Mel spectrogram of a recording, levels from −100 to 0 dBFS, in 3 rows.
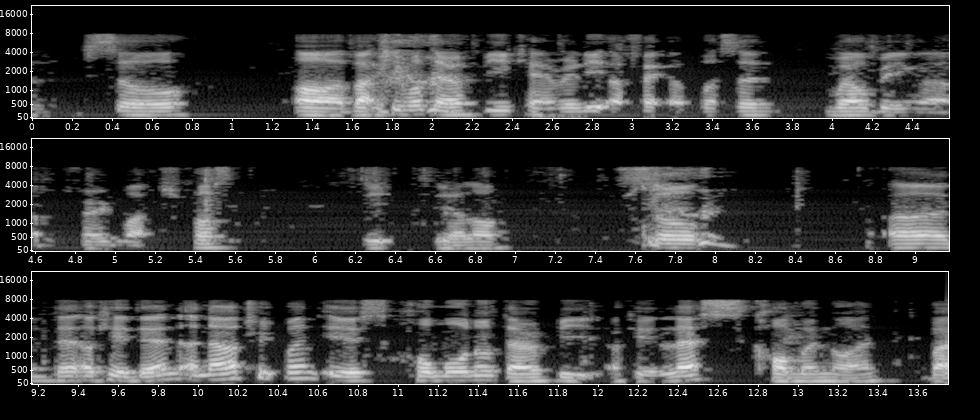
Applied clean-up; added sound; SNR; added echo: classical method spectral subtraction.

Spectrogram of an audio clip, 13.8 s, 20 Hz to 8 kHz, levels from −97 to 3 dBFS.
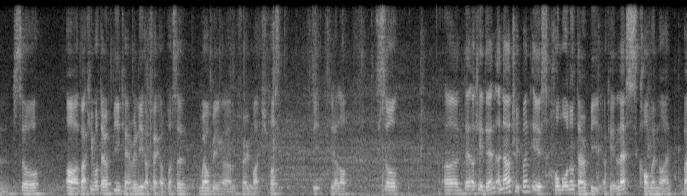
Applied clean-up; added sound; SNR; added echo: none; none; none; none.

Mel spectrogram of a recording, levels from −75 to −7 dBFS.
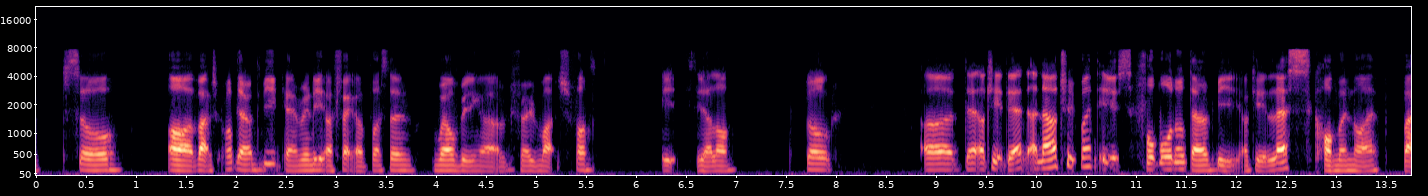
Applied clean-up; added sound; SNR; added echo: neural diffusion model UNIVERSE++.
